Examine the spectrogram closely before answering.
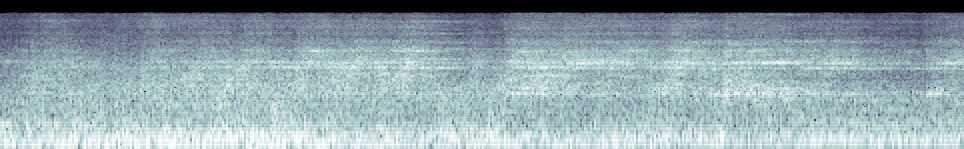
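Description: Freight train of flatcars and tank cars rolling past close by: a steady rumble of steel wheels on rail, with a thin high wheel squeal that grows stronger after about a second and a half.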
